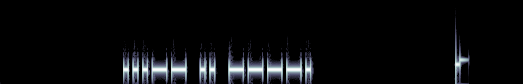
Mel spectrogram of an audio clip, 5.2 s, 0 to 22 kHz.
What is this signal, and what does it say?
Morse code, heard as a keyed tone, about 25 wpm, 700 Hz. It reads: 3I9
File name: Three Letter-Number Combinations - 25wpm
